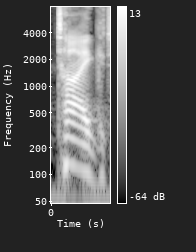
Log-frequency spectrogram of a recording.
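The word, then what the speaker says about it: Tadhg: Tig. Just take the er off the end of Tiger.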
